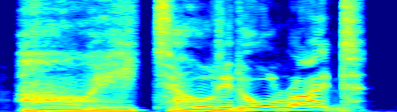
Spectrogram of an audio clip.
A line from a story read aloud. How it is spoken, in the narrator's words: said the man savagely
